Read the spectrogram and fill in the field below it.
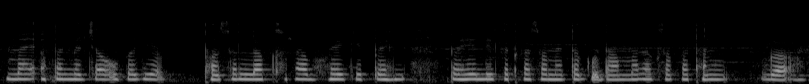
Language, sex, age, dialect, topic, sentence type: Chhattisgarhi, female, 18-24, Northern/Bhandar, agriculture, question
